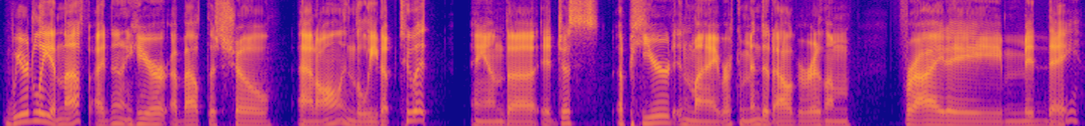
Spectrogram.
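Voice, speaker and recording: A man's voice: on the low side, measured pace, pushed and bright, clear, resonant tone, no room sound. A man giving casual, chatty commentary as a video host, recorded up close at home.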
